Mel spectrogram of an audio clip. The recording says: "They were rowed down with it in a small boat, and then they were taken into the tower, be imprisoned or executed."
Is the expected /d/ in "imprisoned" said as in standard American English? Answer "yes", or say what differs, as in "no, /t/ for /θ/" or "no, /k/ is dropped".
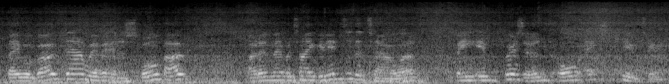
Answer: yes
